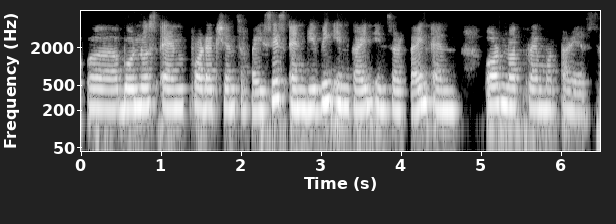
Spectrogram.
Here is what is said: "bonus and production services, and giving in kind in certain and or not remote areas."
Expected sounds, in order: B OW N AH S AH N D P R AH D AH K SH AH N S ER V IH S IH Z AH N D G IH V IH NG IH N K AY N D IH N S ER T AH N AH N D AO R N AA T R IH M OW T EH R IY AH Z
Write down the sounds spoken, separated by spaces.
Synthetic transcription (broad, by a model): B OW N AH S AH N P R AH D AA K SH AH N S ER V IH S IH S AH N G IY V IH NG IH N K AY N IH N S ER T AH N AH N AO R N AA T R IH M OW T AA R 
